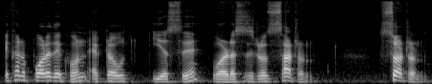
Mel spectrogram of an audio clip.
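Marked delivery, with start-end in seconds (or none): 2.8-4.2 সাটন said with a clean s sound at the start; soft c sound. Shown as a demonstration. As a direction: start সাটন with a plain hissed s. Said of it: "সির উচ্চারণ হচ্ছে এখানে দন্ত স".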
